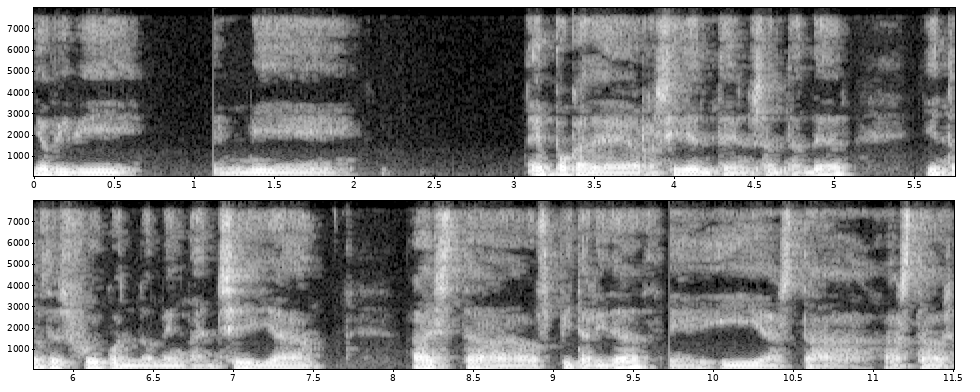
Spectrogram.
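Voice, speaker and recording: A man speaks at a very slow pace in a medium pitch, his voice somewhat breathy and his intonation fairly even. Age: 60s. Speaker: physician. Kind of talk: lecture.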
